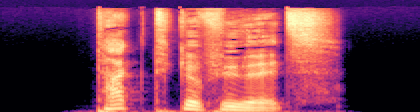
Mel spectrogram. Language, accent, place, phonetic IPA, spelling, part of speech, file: German, Germany, Berlin, [ˈtaktɡəˌfyːls], Taktgefühls, noun, De-Taktgefühls.ogg
- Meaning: genitive of Taktgefühl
